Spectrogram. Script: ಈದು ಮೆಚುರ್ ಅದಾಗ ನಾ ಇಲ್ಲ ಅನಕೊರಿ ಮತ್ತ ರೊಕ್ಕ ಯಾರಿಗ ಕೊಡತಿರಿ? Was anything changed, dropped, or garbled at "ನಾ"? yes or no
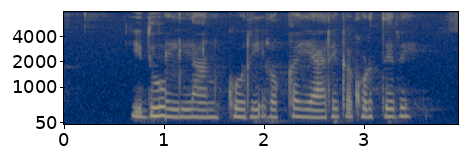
yes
